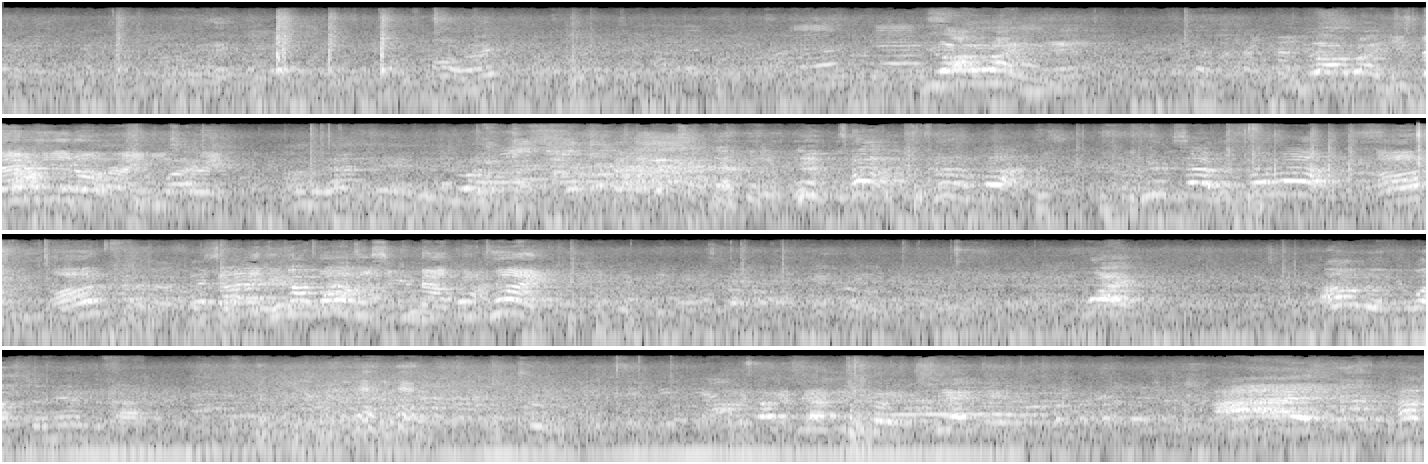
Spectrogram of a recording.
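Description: A crowd of men and women chatters and shouts in a large echoing hall.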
